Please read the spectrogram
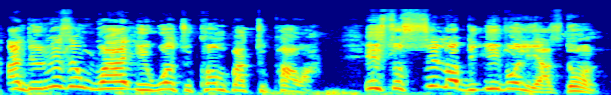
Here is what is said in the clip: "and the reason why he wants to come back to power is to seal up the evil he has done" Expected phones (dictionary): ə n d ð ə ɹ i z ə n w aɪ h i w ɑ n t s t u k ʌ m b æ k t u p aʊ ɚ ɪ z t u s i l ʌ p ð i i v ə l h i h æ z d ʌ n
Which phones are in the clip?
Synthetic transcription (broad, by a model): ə n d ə ɹ i z ə n w aɪ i w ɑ n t t u k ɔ m b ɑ k t u p aʊ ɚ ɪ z t u s i l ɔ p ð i i v ə l h i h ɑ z d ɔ n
